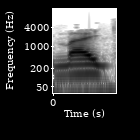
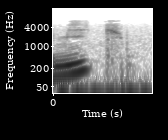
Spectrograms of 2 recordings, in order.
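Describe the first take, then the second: First: The vowel sounds like 'eye'. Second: The vowel sounds like 'ih'. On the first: The speaker calls it right. "faut bien prononcer Mike" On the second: The speaker calls it wrong. "et non pas Mick"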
